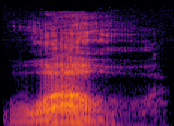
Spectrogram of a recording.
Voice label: "Wow!" Cartoon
